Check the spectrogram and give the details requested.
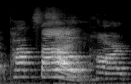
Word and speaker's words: ภาคใต้: Pak Thai.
